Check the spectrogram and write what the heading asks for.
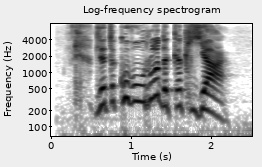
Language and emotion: Russian, angry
